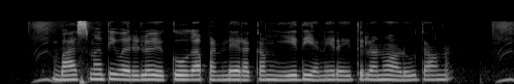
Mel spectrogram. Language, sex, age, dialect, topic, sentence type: Telugu, female, 18-24, Southern, agriculture, question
